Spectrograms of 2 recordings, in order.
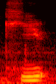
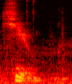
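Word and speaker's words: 九: understand what you're saying when you say ku, you can just repeat and correct yourself by saying Q. And they'll be like, oh, Q.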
